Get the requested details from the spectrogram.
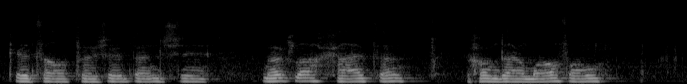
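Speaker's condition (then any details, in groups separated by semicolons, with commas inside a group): ALS; diagnosed at age 43, handwriting failed early, uses computer aids with mouse; reduced air makes talking effortful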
